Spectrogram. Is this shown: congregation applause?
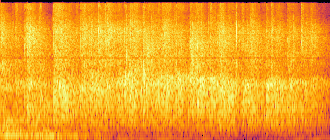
yes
